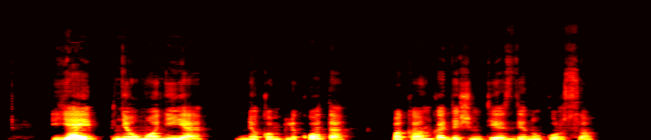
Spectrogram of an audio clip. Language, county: Lithuanian, Vilnius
